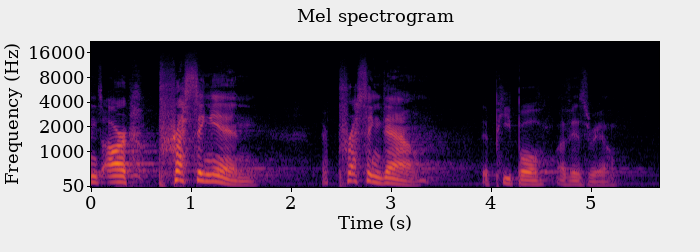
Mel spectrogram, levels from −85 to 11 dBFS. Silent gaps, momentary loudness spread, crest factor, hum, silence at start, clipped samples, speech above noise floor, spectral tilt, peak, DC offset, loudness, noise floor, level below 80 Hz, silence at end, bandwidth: none; 22 LU; 22 dB; none; 0 s; under 0.1%; 29 dB; -5.5 dB/octave; -8 dBFS; under 0.1%; -30 LUFS; -59 dBFS; -68 dBFS; 0.4 s; 20 kHz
